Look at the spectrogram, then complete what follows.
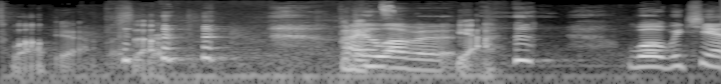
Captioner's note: laughing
